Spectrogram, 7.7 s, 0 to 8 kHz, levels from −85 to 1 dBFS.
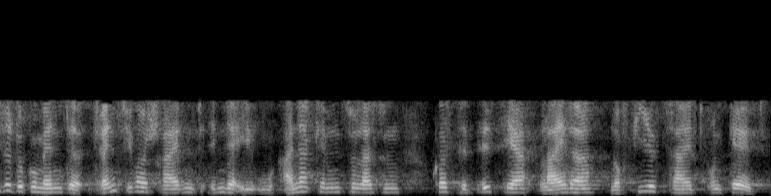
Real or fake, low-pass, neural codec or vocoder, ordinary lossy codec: fake; 7.2 kHz; codec, 24 kHz, 6 kbps, HILCodec; AAC, 16 kbps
